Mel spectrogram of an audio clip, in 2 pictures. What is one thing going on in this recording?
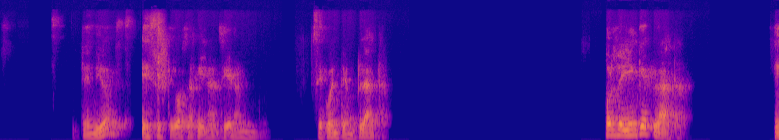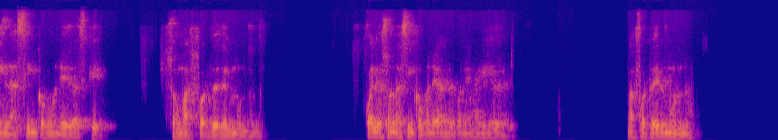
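A middle-aged man speaks with animation in short bursts, close to a microphone.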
